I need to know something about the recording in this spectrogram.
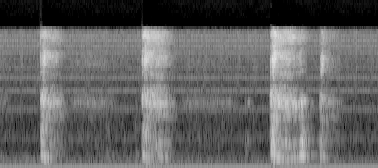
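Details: Adult who feels unwell and is losing their voice, with four short, harsh cough bursts without rattle or gurgle; dry cough.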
